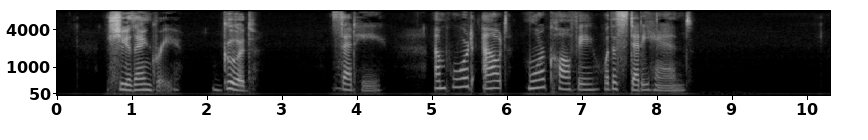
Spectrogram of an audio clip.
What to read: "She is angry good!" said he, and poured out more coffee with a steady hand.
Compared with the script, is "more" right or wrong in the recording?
right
